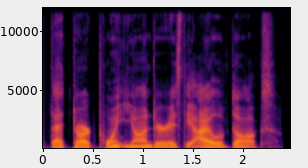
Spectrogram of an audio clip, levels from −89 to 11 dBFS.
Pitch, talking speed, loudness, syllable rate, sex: 145 Hz, 220 wpm, -17 LUFS, 5.0 syllables/s, male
